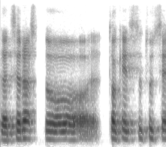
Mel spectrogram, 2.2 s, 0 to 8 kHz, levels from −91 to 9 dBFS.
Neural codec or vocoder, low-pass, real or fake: vocoder, 44.1 kHz, 128 mel bands every 256 samples, BigVGAN v2; 7.2 kHz; fake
